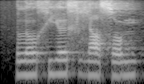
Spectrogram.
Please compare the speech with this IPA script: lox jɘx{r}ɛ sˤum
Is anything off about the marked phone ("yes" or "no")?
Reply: yes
